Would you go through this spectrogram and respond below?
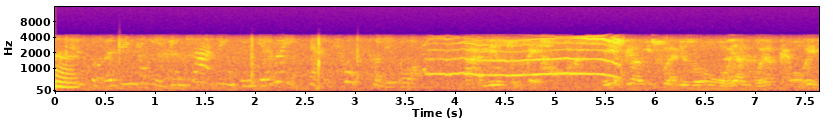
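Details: Domestic cat giving one long, drawn-out meow that holds steady and then drops at the end, heard over background human speech and room noise.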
